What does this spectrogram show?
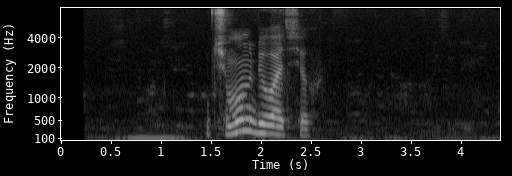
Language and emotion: Russian, neutral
